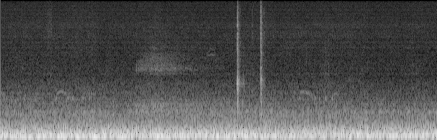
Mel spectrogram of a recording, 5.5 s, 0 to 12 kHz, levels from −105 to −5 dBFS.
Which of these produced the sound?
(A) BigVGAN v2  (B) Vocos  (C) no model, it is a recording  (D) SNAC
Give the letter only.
A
